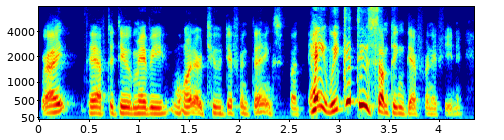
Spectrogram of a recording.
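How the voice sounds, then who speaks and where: Middle-aged man, host, gravelly voice, fairly high, dry close sound, laid-back and rambling. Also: big pitch swings, quick pace, darkish tone, no room sound. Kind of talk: casual live-stream chat. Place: home studio room. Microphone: studio mic on a stand.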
